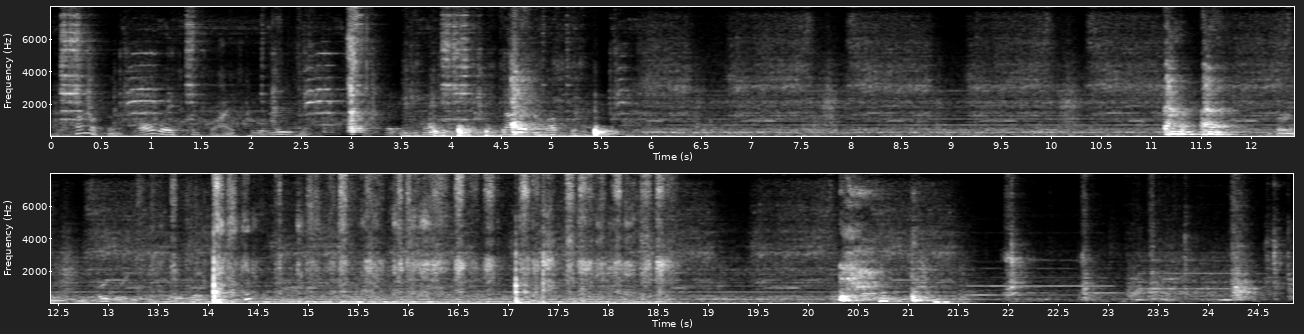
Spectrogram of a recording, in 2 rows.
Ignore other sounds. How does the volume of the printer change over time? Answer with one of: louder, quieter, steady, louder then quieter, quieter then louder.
steady.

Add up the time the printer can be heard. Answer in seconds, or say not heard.
25 s.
